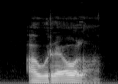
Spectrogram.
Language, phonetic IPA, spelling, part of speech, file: Polish, [ˌawrɛˈɔla], aureola, noun, Pl-aureola.ogg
